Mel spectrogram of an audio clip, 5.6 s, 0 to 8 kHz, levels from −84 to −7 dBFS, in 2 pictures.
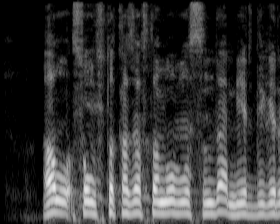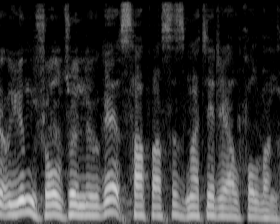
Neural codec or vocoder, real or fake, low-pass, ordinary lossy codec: codec, 16 kHz, 16 kbps, FreqCodec, smaller model; fake; none; none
